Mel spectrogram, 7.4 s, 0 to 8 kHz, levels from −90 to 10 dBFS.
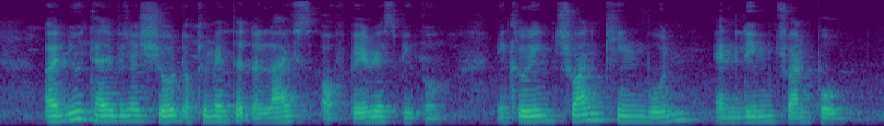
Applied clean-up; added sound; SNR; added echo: none; none; none; none.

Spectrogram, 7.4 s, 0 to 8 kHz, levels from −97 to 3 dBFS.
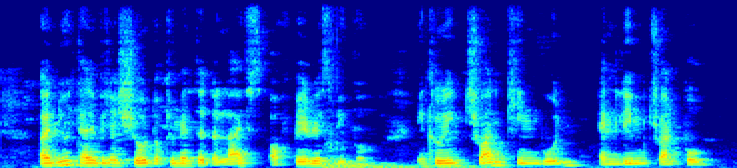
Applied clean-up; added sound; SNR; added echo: classical method log-MMSE.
